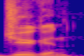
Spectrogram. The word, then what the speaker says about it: Jugan: It's Jugan. Jugan. Yeah, so like Jugong, but N.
